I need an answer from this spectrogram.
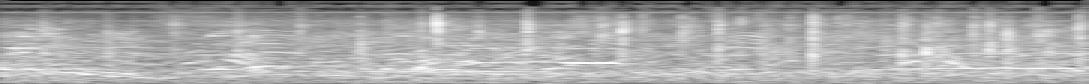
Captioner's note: spectators applauding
